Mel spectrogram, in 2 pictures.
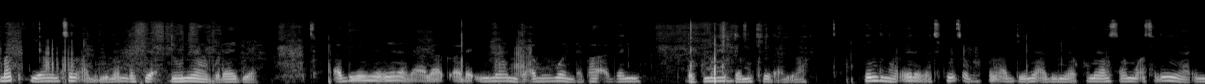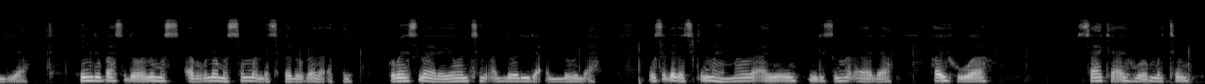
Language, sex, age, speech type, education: Hausa, male, 15-29, spontaneous, tertiary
